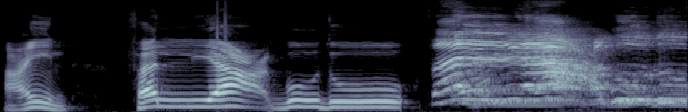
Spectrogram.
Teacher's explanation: আইন হলকের মধ্যখান থেকে উচ্চারণ করতে হবে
